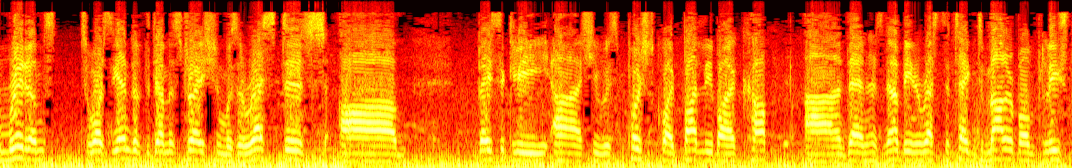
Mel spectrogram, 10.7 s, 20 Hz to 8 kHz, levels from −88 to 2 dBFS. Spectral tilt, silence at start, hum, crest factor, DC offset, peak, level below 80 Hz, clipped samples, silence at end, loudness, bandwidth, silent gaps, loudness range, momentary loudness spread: -5 dB/octave; 0 s; none; 8 dB; 0.3%; 0 dBFS; -16 dBFS; 3%; 0 s; -8 LUFS; 8 kHz; none; 1 LU; 7 LU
